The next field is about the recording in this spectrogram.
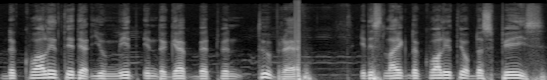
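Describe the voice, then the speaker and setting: A man teaching guided meditation in a calm manner, leaving long pauses between phrases. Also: mid-range voice, no room sound. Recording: dull, lo-fi sound. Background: soft music.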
